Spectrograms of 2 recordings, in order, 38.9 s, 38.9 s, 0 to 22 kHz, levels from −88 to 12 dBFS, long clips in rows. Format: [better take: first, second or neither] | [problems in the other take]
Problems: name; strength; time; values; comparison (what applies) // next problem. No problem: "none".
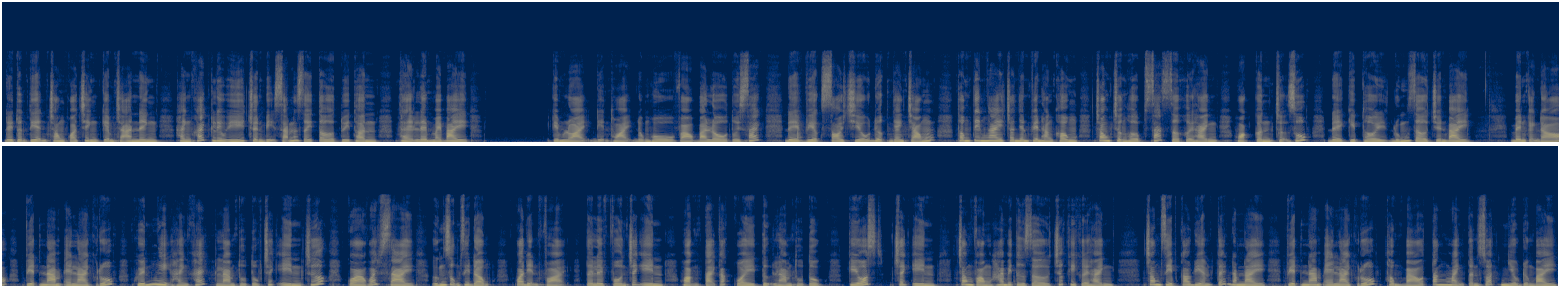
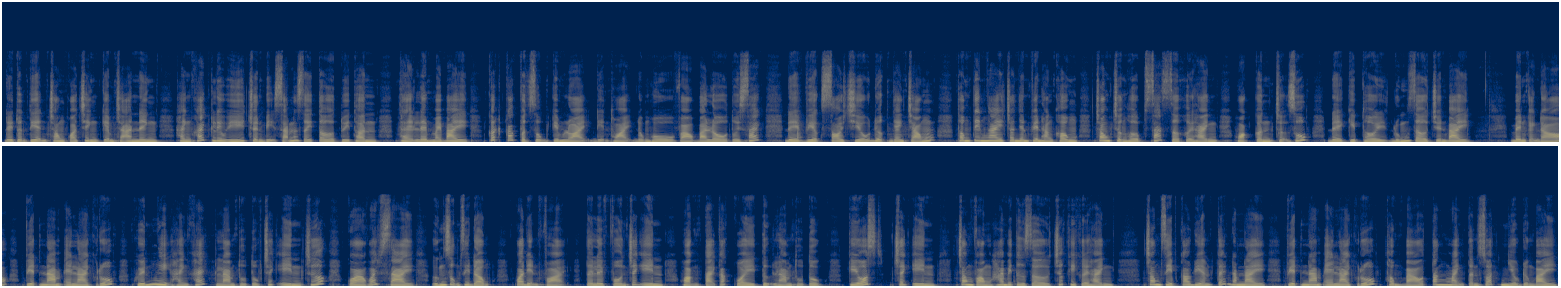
second | audio cutting out; at 6 s for 1 s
